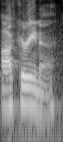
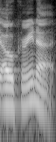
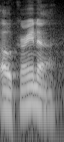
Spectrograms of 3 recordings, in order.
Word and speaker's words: Ocarina: okarina so here's the true story I always pronounced it Ocarina until I met someone from Nintendo and they kept saying okarina of time and I was like huh and they're like that's actually how you say okarina it's pronounced that way I was like oh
